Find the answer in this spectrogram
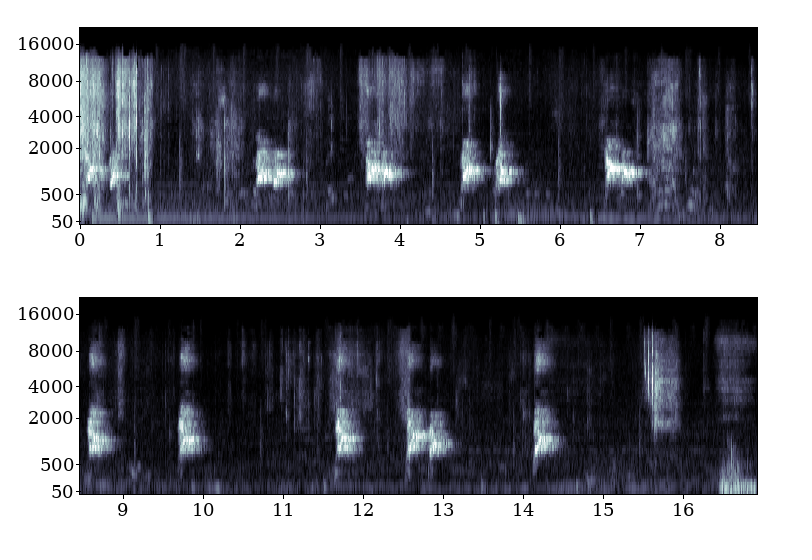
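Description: A dog barking repeatedly, about a dozen short barks at uneven intervals of roughly a second, over a steady low hum.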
